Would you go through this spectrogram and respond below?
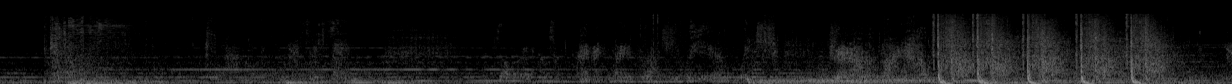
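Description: Gunfire in Alan Wake II aimed at an enemy, with a run of sharp shots and rattling impacts building toward the end over a dense, tense game soundscape, while a person talks throughout.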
